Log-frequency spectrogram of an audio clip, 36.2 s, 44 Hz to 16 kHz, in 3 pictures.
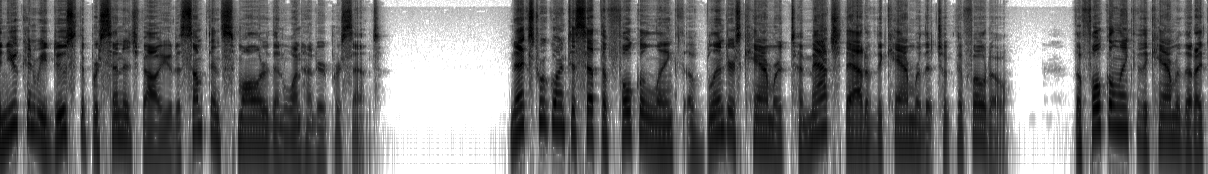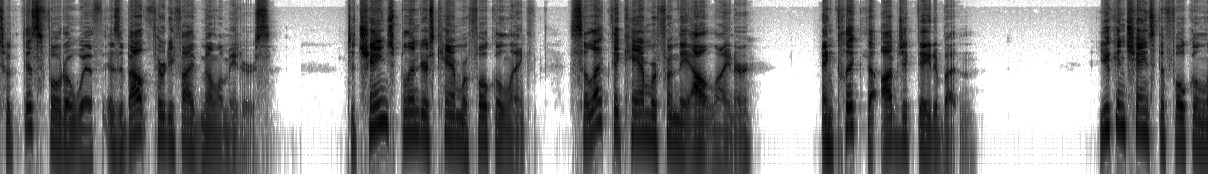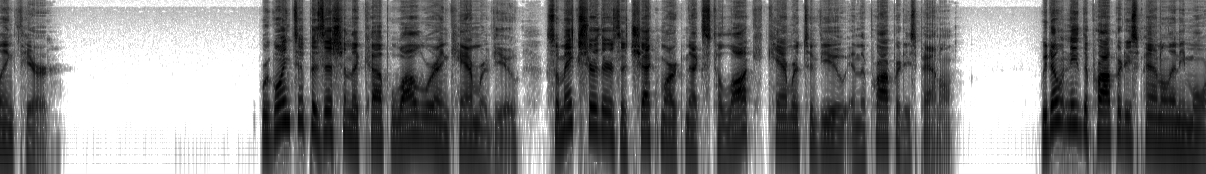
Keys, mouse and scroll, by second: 18.3 click, 21.0 click, 23.9 click.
